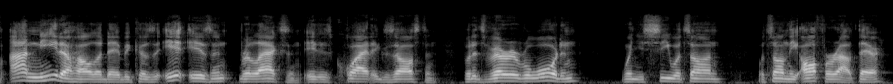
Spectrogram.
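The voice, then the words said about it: Inaccurate put-on accent. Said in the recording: “Lee is a weather forecaster from the UK. Oh, so my accent was way off.”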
